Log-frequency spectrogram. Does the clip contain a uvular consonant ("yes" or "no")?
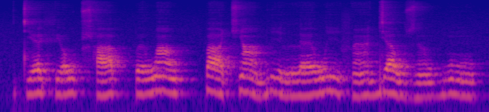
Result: no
